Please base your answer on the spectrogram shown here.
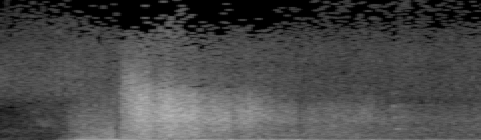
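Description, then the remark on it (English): A distant peal of thunder over a foggy coast opens with a sharp onset and a heavy low rumble. It then rolls on as a sustained, broad roar that slowly fades without stopping. No voices are heard. “In the distance, Kalina, there's a peal of thunder, and dense fog suddenly covers this entire section of coast”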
